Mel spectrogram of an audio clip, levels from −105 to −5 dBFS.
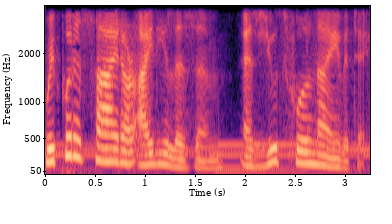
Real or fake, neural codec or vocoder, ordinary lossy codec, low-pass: real; none; AAC, 24 kbps; 3.6 kHz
